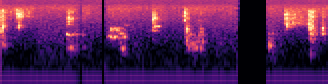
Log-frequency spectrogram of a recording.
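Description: Near silence, with a few faint, short ticks.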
